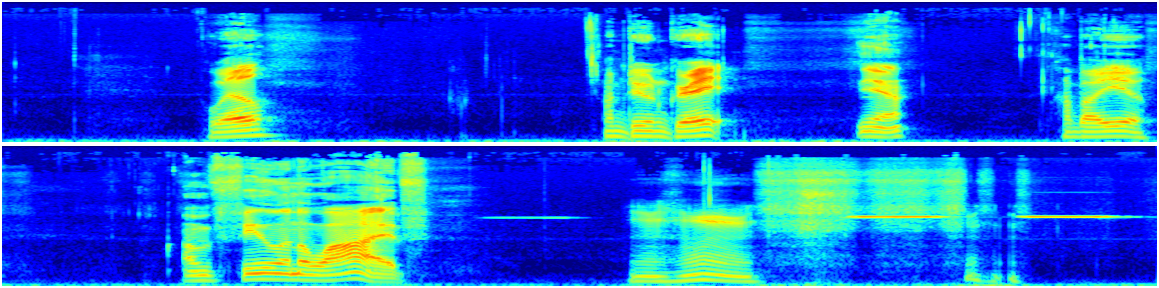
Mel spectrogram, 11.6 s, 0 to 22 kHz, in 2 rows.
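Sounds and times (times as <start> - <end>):
speech: 1.0 - 1.4, 3.0 - 3.7, 4.3 - 4.6, 5.3 - 5.8, 6.7 - 8.0, 8.9 - 10.0, 10.6 - 11.0
steady high-pitched smoke alarm tone: 8.0 - 8.8, 9.9 - 11.5.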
